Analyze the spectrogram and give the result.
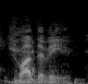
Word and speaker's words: joie de vivre: It's pronounced okay. – Joie de Vivre.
